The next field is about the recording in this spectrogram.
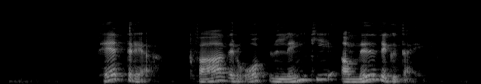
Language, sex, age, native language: Icelandic, male, 20-29, Icelandic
